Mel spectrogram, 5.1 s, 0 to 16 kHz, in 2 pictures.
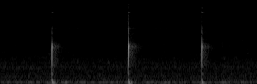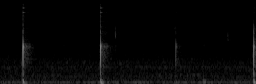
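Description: A wooden spoon taps on glass seven times at a slow, slightly uneven pace. Each tap is a short, dry click with a bright tone near 2 kHz that dies away almost instantly, over a quiet background.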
